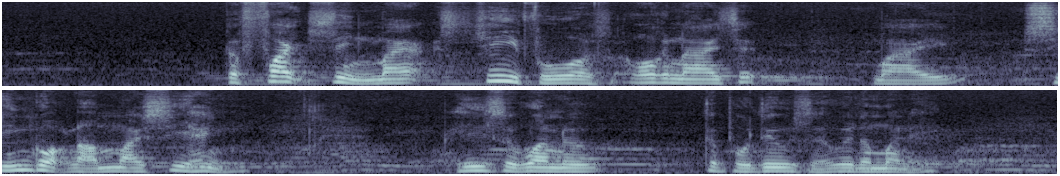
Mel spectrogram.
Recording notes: direct from the UK Martial Arts Show 2023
